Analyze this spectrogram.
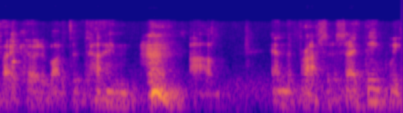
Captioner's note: clears throat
